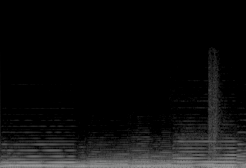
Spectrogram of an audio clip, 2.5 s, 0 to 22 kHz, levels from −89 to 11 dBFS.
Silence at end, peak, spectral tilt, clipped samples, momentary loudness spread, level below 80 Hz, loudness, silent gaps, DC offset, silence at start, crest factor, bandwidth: 0 s; -22 dBFS; -8 dB/octave; under 0.1%; 1 LU; -58 dBFS; -34 LUFS; none; under 0.1%; 0 s; 12 dB; 13.5 kHz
